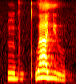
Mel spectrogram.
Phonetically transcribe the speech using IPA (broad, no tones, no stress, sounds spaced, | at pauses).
ŋ ɡ ṳ kʷʼ a lʲ u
